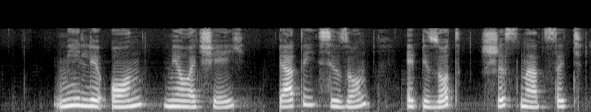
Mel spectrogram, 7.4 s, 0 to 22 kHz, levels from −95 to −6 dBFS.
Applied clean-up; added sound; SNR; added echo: neural separator model SepFormer DNS4.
